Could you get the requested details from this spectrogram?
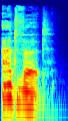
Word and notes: advert: British English

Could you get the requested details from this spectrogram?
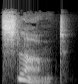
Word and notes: slant: British English

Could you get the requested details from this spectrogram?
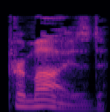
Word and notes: premised: British English

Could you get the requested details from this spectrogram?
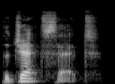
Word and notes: jet set: British English

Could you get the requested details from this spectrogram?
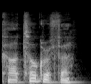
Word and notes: cartographer: British English

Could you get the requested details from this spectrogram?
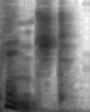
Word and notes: pinched: British English

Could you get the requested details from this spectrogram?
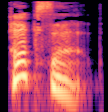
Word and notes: hexad: British English

